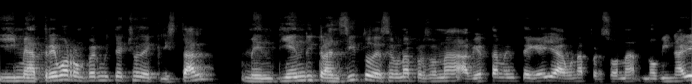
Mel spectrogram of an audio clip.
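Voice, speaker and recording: The pace runs fairly quick. Pitch variation is ordinary. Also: man. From Mexico, Saltillo, Coahuila. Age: 30s. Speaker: electoral court judge. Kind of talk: radio interview.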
